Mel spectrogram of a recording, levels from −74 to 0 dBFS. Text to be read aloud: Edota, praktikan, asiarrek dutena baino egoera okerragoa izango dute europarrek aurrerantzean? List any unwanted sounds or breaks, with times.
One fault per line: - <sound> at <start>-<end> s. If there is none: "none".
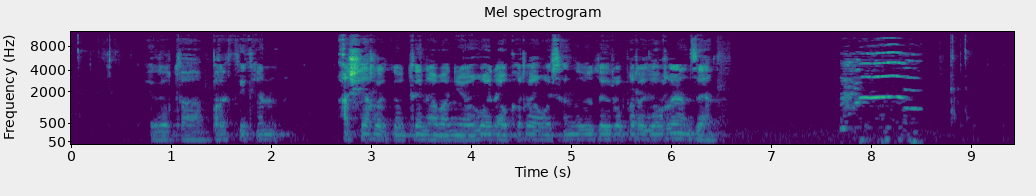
- squeak at 7.7-8.5 s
